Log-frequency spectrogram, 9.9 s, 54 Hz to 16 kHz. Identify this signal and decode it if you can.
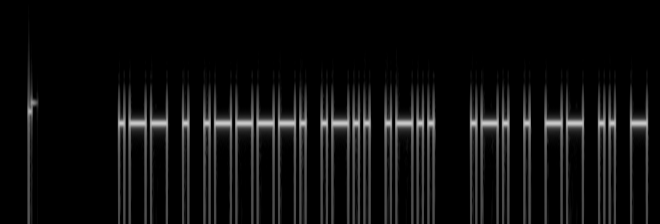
Morse code, heard as a keyed tone, about 15 wpm, 700 Hz. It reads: WE'LL REMIT
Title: A Sound Of Thunder 15wpm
